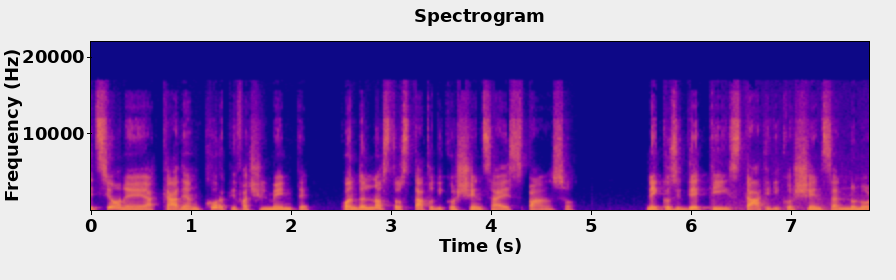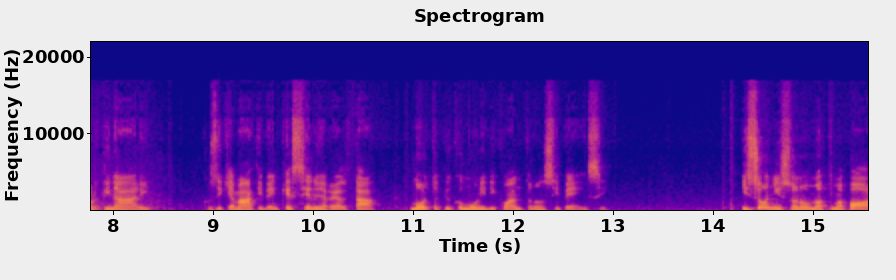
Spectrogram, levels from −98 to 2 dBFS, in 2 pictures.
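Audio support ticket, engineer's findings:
Noise suppressor catching up, 6.17–8.47 s. Room noise steps up by about 13 dB around 6 s; background passes with less reduction at first, then sinks over 2.3 s. Suppressor noise estimate lagging the sudden rise, adapting slowly before applying its full cut of about 11 dB. Afterwards, background sits about 22 dB under speech.

Speech cut by the noise suppressor, 12.41–12.93 s. Roughly 0.2 s of speech pulled down, deepest by about 14 dB; soft segments sound swallowed and faint. Suppressor misclassifying low-level speech energy as noise and attenuating it along with the background.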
